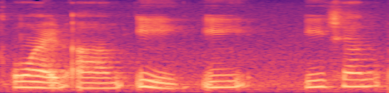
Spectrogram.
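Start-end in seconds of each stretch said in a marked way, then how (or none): none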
